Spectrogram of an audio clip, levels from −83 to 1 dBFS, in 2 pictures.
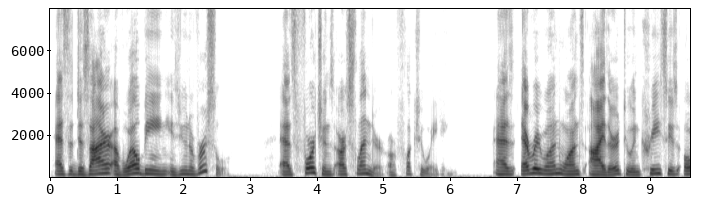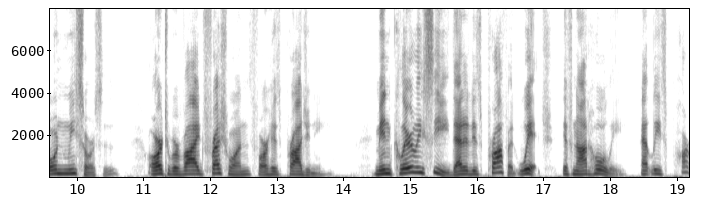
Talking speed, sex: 145 wpm, male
